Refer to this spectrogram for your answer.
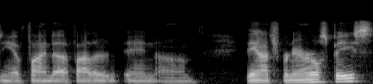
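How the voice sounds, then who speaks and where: A man's plain, everyday voice with an American accent, moderate pace, ordinary pitch variation and a quiet background. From Philadelphia suburbs. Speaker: podcaster, father. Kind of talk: casual chat.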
